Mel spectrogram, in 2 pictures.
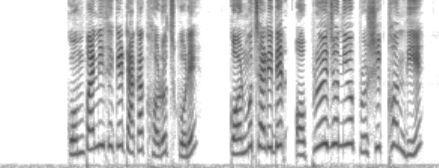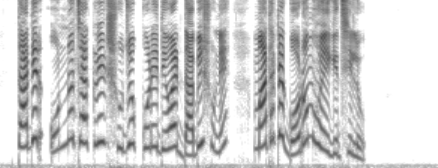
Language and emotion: Bengali, angry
